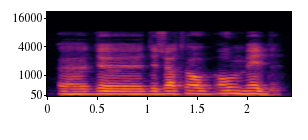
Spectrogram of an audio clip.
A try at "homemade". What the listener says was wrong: Remember, in English, the letter H is not a silent letter. It says so it's homemade.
